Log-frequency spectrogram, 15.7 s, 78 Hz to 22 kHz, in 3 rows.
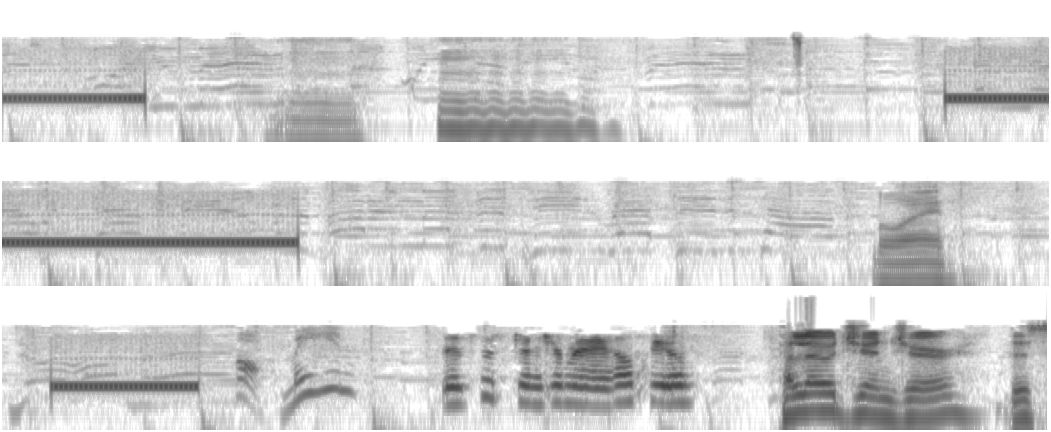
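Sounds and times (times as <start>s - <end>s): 
telephone dial tone: 0.0s - 0.7s, 4.7s - 6.8s, 10.7s - 11.5s
speech: 2.2s - 2.6s, 12.7s - 15.6s.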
